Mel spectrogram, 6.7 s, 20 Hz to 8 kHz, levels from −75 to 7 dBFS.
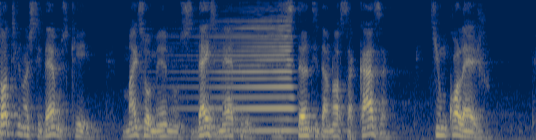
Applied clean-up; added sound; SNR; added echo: none; Bowed string instrument; 6 dB; reverberation time 0.8 s.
